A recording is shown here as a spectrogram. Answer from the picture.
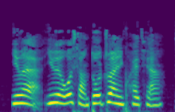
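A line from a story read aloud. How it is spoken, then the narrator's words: Calm, indifferent. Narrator (Chinese): 老板淡淡的说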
